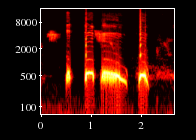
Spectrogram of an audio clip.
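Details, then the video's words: One phrase from a spotted dove: a brief coo, a level sustained coo, a drawn-out descending coo and a final short coo, clear against a quiet background. "เสีนฃยงนกเขาใหญ่! เสียงนกเขา mp3! เสียงนกเขาใหญ่!! เสียงต่อ!"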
